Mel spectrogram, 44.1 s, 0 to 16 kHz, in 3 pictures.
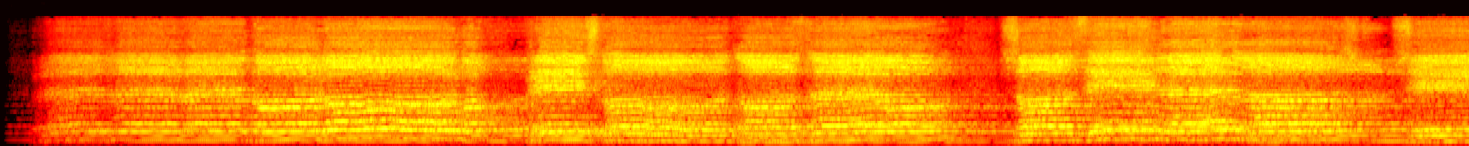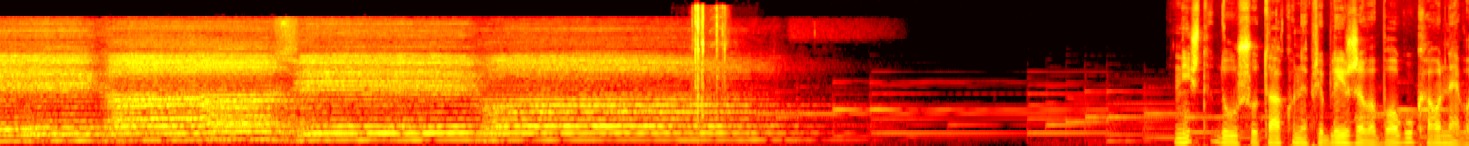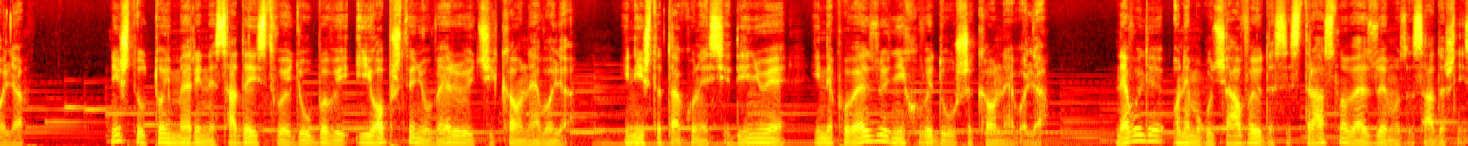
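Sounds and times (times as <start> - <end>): choir chanting: 0.2 - 23.2.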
